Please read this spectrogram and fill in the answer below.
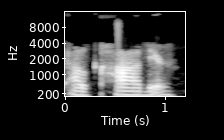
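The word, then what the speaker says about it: القادر: So the final quality is Al-Qadir, and that is spelled, let me spell it, Q-A-D as in David, I-R, Qadir.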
